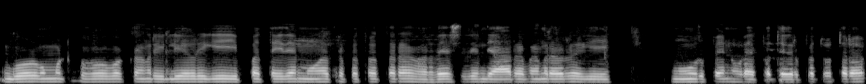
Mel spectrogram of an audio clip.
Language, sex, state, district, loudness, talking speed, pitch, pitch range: Kannada, male, Karnataka, Bijapur, -18 LUFS, 110 wpm, 130 Hz, 125-135 Hz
